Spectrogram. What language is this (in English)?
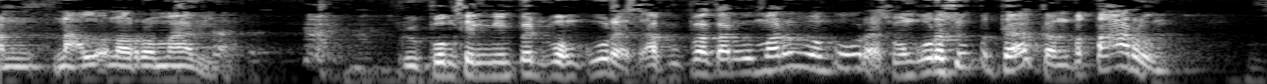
Indonesian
